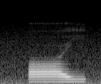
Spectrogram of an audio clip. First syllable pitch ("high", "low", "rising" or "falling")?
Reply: low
